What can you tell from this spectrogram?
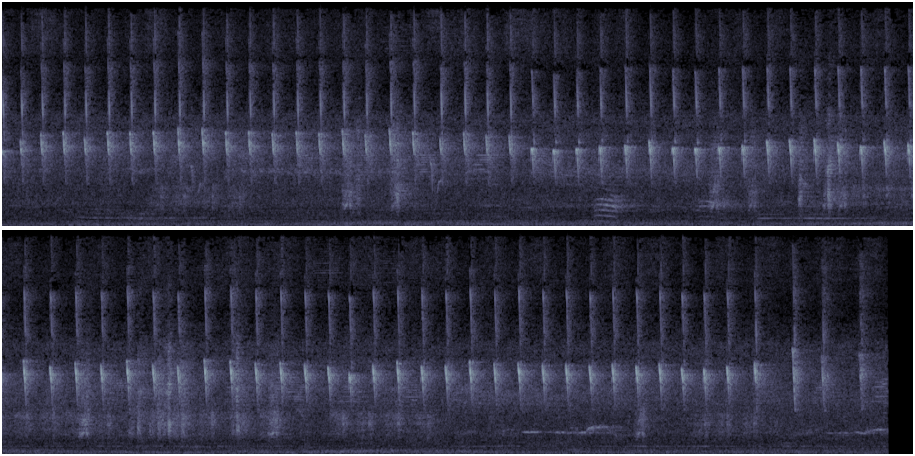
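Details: Squirrel repeating rapid, thin, high chips at three to four per second for the whole stretch, slightly softer and more hurried, with faint chirps from other callers in the background.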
